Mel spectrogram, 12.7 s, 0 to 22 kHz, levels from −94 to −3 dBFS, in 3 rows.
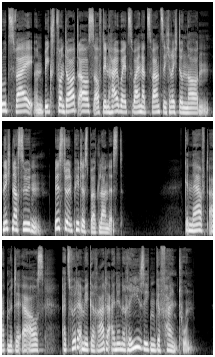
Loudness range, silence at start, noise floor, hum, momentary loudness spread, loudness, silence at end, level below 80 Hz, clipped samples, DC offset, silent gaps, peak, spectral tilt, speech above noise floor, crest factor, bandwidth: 5 LU; 0 s; -78 dBFS; none; 8 LU; -13 LUFS; 0.45 s; -56 dBFS; under 0.1%; under 0.1%; none; 0 dBFS; -4.5 dB/octave; 65 dB; 14 dB; 17.5 kHz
